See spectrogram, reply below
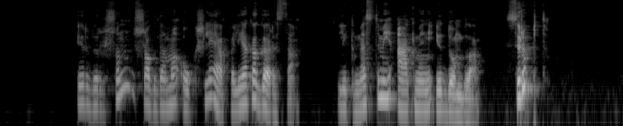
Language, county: Lithuanian, Vilnius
